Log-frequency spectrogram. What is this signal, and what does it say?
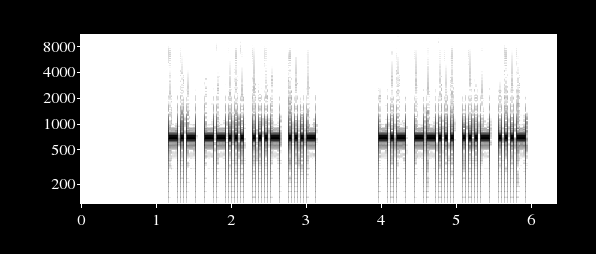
Morse code, heard as a keyed tone, about 32 wpm, 700 Hz. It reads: K7VV K7VV
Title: USA Call Signs - 4 Characters - Repeated 3x - 30wpm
